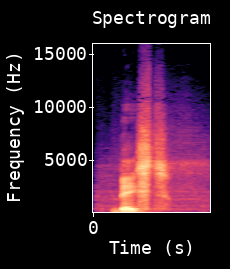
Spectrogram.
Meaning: 1. an animal, a beast 2. an animal kept as livestock, a head 3. a cruel, wild, uncivilised, uninhibited or brutal person 4. jerk, asshole
- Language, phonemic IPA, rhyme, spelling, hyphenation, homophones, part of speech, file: Dutch, /beːst/, -eːst, beest, beest, Beesd, noun, Nl-beest.ogg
